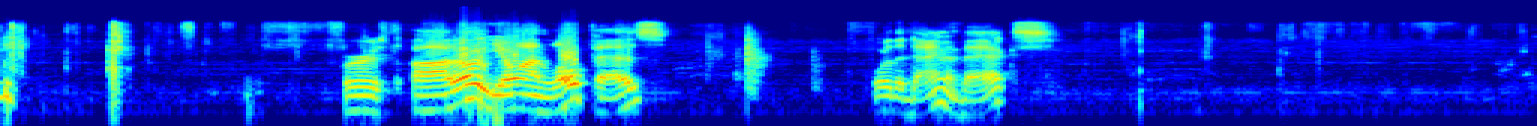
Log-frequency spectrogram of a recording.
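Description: Trading cards slide and rustle against each other in close hands.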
